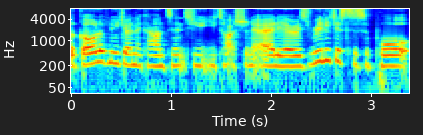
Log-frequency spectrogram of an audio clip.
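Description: A woman with a London accent in a very clean recording with a silent background. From England (Barnet, north London), Nigerian heritage. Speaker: accountant, co-founder of a non-profit. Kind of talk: interview.

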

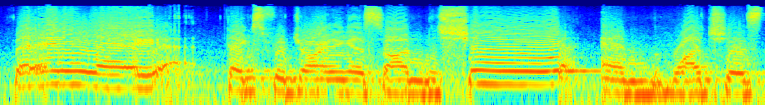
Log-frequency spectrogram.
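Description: Noticeable background noise sits behind a woman speaking at a moderate pace with lively intonation. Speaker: podcast host, comedian. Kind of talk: casual chat. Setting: studio with co-hosts, live audience. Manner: rambling, halting.

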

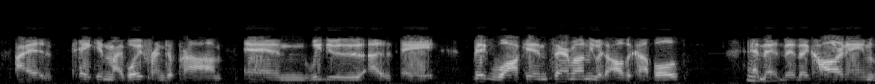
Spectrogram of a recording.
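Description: In an American accent, the speaker moves at a fairly quick pace with a monotone, flat intonation. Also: man. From US Midwest, rural southern Ohio. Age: 20s. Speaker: student activist. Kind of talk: interview. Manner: halting, many fillers.

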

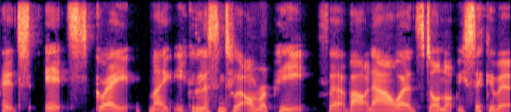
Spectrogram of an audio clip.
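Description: In a Lancashire accent, a woman with a fairly low pitch and fairly even intonation speaks on a very clean recording with a silent background, the sound dry and close with no echo. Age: 30s. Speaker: podcast co-host. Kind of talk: casual chat.

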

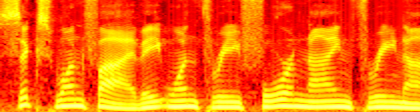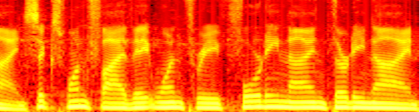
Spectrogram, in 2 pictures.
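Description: With music playing in the background, the voice runs on with hardly any pauses, very even loudness, and ordinary pitch variation. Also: man, fairly high pitch for a man. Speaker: radio host. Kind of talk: infomercial pitchman. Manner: fast-paced hard-sell pitchman, urgent, repeating phone number and deadline; upbeat, enthusiastic.

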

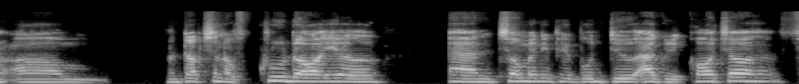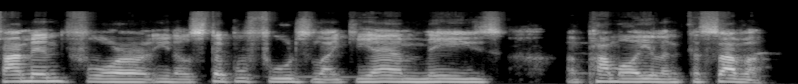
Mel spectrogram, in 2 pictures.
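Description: A bright, sharp tone at a very slow pace with fairly even intonation against a quiet background. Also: man. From southeastern Nigeria. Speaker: restaurant owner. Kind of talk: interview. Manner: hesitant, many fillers.

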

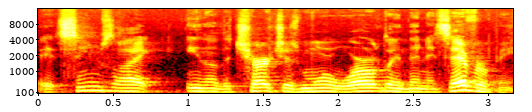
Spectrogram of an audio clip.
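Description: This man has a dark, mellow tone and a fairly high pitch, speaking in an American accent. His pace is fairly quick, with ordinary pitch variation. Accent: noticeable accent, self-remarked. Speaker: missionary preacher. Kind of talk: sermon. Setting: church.

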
